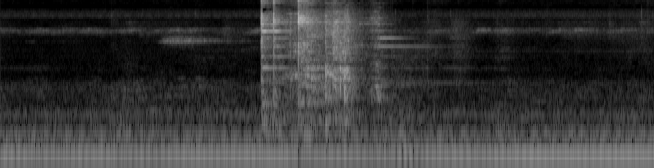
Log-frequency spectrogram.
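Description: Flat metal spatula scraping and clinking against a metal kadai while stirring cooked chopped banana flower, potatoes and chickpeas, in a cluster of scrapes lasting about a second, starting about two and a half seconds in, over a steady low hum.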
